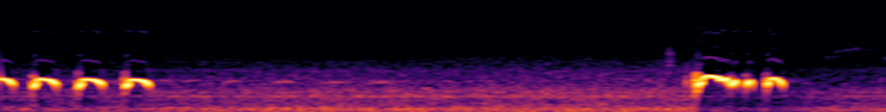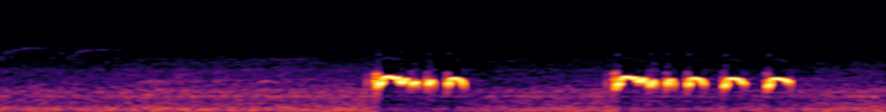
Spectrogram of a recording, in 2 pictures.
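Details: Zebra dove song played to attract rival birds: four separate short phrases of three or four quick, rounded cooing notes, spaced by pauses of one to three seconds, over soft hiss.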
